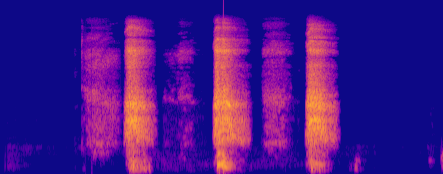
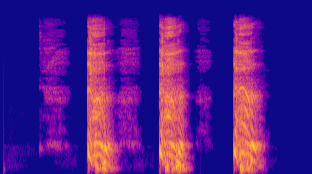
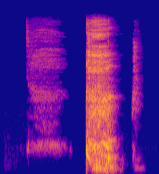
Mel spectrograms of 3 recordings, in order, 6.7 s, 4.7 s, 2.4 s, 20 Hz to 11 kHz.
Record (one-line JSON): {"exhalation_length": "6.7 s", "exhalation_amplitude": 30814, "exhalation_signal_mean_std_ratio": 0.34, "three_cough_length": "4.7 s", "three_cough_amplitude": 30321, "three_cough_signal_mean_std_ratio": 0.42, "cough_length": "2.4 s", "cough_amplitude": 30498, "cough_signal_mean_std_ratio": 0.38, "survey_phase": "beta (2021-08-13 to 2022-03-07)", "age": "45-64", "gender": "Female", "wearing_mask": "No", "symptom_runny_or_blocked_nose": true, "symptom_sore_throat": true, "symptom_headache": true, "symptom_onset": "2 days", "smoker_status": "Never smoked", "respiratory_condition_asthma": false, "respiratory_condition_other": false, "recruitment_source": "Test and Trace", "submission_delay": "1 day", "covid_test_result": "Positive", "covid_test_method": "RT-qPCR", "covid_ct_value": 20.1, "covid_ct_gene": "ORF1ab gene", "covid_ct_mean": 20.5, "covid_viral_load": "190000 copies/ml", "covid_viral_load_category": "Low viral load (10K-1M copies/ml)"}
